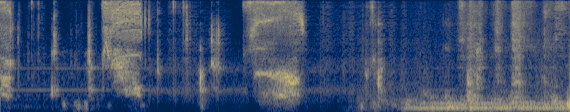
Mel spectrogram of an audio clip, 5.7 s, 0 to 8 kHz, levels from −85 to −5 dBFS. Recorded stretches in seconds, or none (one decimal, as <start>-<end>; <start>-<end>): 0.0-1.5; 4.2-5.7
